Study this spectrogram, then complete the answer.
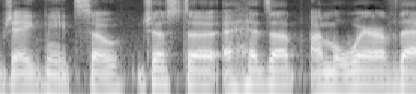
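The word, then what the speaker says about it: Jagmeet: over and over again I said jar meet instead of Jake meet so just a heads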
